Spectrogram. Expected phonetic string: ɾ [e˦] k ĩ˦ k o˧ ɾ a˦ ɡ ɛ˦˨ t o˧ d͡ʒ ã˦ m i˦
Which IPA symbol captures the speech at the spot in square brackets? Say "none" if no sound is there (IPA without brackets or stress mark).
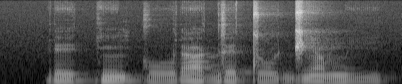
e˦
